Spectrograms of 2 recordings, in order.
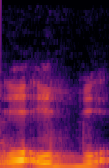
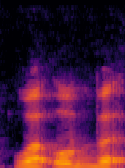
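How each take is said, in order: First: The vowel is said with rounded lips. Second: The vowel is said with flat, spread lips. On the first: The speaker calls it wrong. "jangan bulatkan wa'ub. Itu tak betul ya" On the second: The speaker calls it right. "Yang betulnya"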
